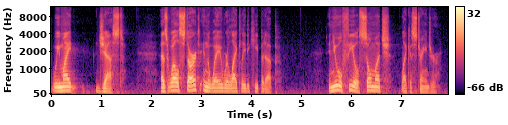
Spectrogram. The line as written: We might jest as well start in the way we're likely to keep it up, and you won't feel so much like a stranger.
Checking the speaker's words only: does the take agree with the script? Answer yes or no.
no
